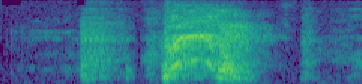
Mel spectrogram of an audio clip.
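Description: A person having problems breathing makes a labored wheezing breath, a raspy strained inhale followed by a longer, louder whistling gasp, then a faint rasp trailing off. No one speaks.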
